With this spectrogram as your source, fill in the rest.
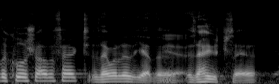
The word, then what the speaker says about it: Kuleshov: Like, Is that called the Kuleshov effect? Is that what it is? Yeah. Is that how you say it? Yeah. The Kuleshov effect.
